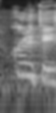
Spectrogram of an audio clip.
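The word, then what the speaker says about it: crudités: word for crudites or crud Tas is a fancy word for this appetizer that's the right way to say it Okay so next I'm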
